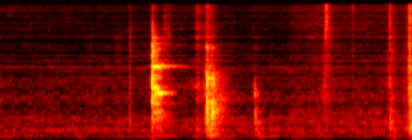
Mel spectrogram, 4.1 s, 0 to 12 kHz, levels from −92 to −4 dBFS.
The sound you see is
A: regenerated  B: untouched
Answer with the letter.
A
